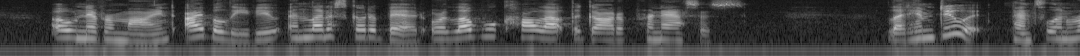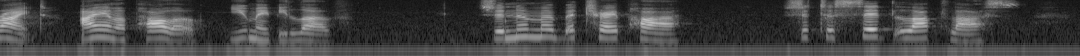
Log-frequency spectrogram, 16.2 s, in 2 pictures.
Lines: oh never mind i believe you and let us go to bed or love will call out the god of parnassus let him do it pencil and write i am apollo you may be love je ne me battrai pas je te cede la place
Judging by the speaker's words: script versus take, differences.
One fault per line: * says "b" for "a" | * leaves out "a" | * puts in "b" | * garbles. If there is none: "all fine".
all fine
